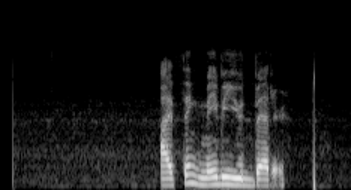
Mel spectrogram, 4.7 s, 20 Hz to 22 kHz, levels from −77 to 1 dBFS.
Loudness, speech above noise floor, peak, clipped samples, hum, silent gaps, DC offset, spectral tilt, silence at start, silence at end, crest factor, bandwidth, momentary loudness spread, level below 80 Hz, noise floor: -14 LUFS; 42 dB; -2 dBFS; under 0.1%; none; none; under 0.1%; -9 dB/octave; 2.15 s; 0.45 s; 14 dB; 7 kHz; 17 LU; -54 dBFS; -55 dBFS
